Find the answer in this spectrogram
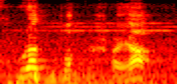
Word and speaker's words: স্ফুরত্বক্ষয়া: তদন্তঃ স্ফুরতু, তদন্তঃ স্ফুরতু, তদন্তঃ স্ফুরতু অক্ষয়া, স্ফুরত্বক্ষয়া, স্ফুরত্বক্ষয়া, তদন্তঃ স্ফুরত্বক্ষয়া, ত্বক্ষয়া ত্ব, তদন্তঃ স্ফুরত্বক্ষয়া, স্ফুরত্বক্ষয়া আমরা অনেকে বলি, তয় তয়, এরকম নয়।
